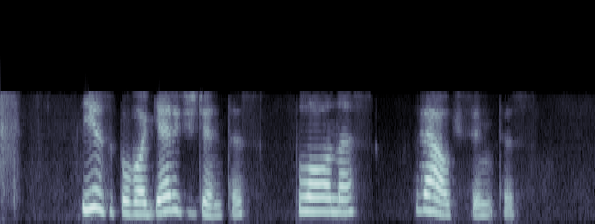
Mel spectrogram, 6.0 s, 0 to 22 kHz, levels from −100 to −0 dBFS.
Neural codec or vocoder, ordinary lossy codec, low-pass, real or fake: codec, 16 kHz, 0.7 kbps, FocalCodec; AAC, 16 kbps; 7.2 kHz; fake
